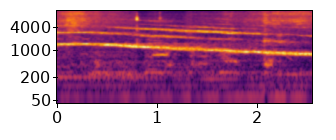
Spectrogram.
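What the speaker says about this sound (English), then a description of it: "Maybe that ambulance has come for me." An ambulance siren passes by, a steady wailing tone that slowly drops in pitch as the vehicle moves along, over a low bed of street and traffic noise.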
